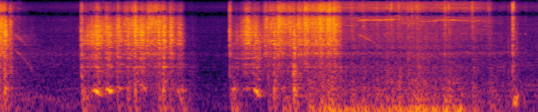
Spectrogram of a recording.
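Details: Buick Regal tested with race gas poured in, in neutral: two bursts of fast, ragged cranking, never catching; afterwards fuel found pouring in excessively once the fuel pump is switched on. Cranks but won't start.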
